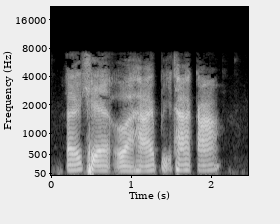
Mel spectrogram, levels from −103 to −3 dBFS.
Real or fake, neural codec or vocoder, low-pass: real; none; 7.2 kHz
